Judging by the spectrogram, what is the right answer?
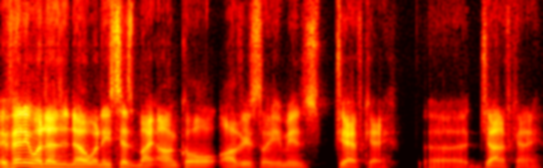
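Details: Adult man speaking; ordinary speech.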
